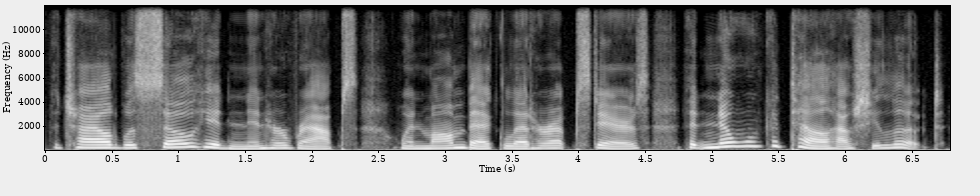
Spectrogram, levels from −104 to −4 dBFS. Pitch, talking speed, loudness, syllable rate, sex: 220 Hz, 205 wpm, -15 LUFS, 4.3 syllables/s, female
